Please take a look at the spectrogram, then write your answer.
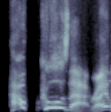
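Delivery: high, loud burst of delight; really excited exclamation to the audience. Real, not acted. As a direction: share the win, thrilled. Excited about fund data.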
